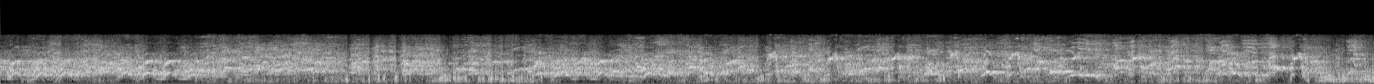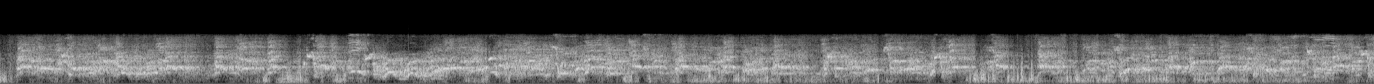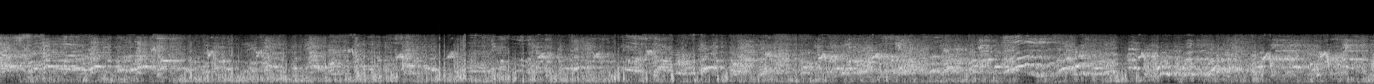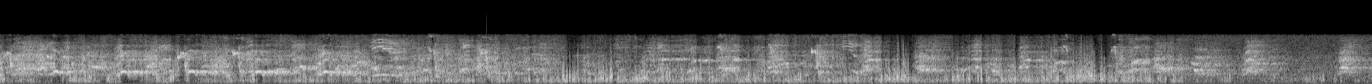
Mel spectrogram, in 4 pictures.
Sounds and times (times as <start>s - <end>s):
Bow-wow: 0.0s - 54.9s
Yip: 0.1s - 32.2s, 32.8s - 54.0s, 54.6s - 54.9s.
